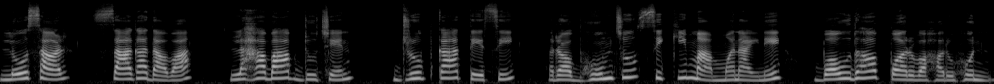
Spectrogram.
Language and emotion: Nepali, neutral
